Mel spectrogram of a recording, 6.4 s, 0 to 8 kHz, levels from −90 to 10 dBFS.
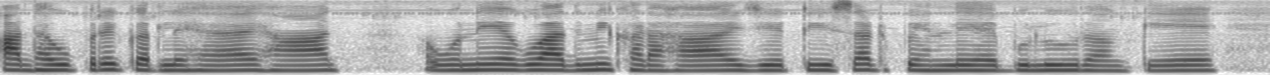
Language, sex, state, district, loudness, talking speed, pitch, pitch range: Magahi, female, Jharkhand, Palamu, -21 LUFS, 170 wpm, 210 Hz, 205-215 Hz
